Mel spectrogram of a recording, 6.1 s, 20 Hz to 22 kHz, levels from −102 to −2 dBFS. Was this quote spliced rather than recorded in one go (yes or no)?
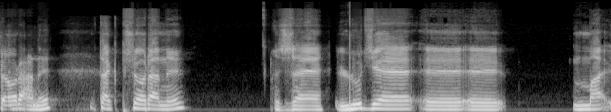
yes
